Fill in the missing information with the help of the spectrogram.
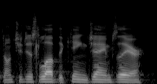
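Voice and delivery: normal talking voice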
